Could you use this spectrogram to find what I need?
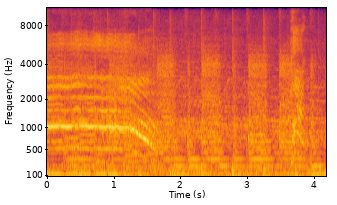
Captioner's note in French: cris d'enthousiasme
